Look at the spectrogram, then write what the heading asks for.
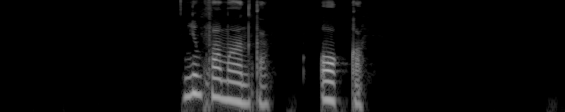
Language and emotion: Russian, neutral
